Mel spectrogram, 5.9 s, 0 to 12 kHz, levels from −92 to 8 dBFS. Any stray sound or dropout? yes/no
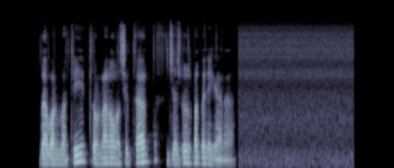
no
